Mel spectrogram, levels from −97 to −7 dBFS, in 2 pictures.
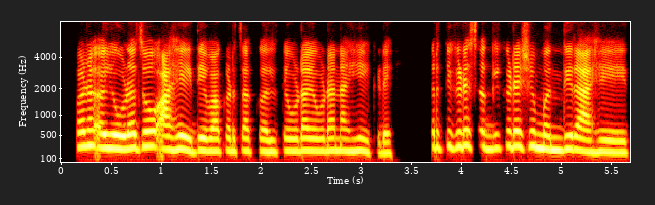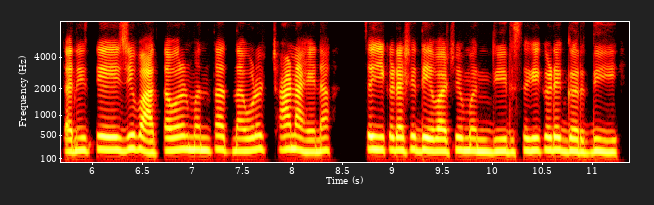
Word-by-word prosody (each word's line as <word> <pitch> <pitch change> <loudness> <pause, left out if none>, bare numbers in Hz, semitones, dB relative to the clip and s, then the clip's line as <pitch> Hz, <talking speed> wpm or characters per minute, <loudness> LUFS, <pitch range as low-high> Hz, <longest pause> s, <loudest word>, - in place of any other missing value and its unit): पण 285 +1 +2
अ, - - +2
एवढा 255 -1 +6
जो 290 +1 +3
आहे 240 -2 +4
देवाकडचा 215 -1 -1
कल, 205 -1 -2
तेवढा 215 0 -1
एवढा 215 0 -1
नाही 215 -1 -1
आहे 215 - -1
इकडे. 180 -2 -6 0.4
तर 280 - -3
तिकडे 285 +2 0
सगळीकडे 285 +1 -1
असे 290 +1 -1
मंदिर 245 -2 +3
आहेत 195 -2 +1
आणि 220 +2 -1
ते 235 -1 +2
जे 235 +4 -1
वातावरण 225 +3 0
म्हणतात 235 +1 -2
ना, 215 - -4
एवढं 225 +3 -3 0.2
छान 240 +1 0
आहे 200 -4 -1
ना, 215 +2 -4 0.4
तर - - +1
इकडे 235 -1 +1
असे 230 +2 -3
देवाचे 215 -1 0
मंदिर, 205 -1 -2
सगळीकडे 220 +3 -2
गर्दी 200 -1 -2
225 Hz, 185 wpm, -21 LUFS, 210-245 Hz, 0.4 s, एवढा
